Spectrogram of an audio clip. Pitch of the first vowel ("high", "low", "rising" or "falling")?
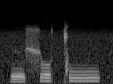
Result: low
